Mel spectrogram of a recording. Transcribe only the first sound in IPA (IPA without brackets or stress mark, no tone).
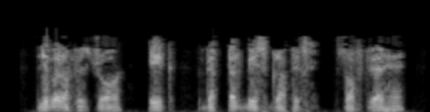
l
